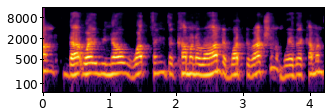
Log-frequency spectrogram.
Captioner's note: none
